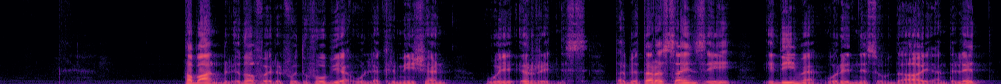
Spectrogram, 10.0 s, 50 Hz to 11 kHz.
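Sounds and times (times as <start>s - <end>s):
thin steady hum: 0.0s - 10.0s
person speaking: 1.8s - 10.0s.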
